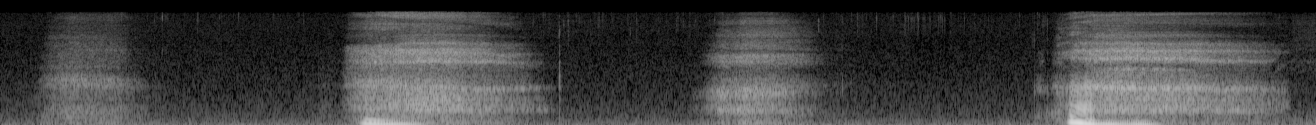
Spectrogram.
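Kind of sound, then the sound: human body sound, yawning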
